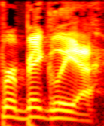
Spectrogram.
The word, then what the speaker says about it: Birbiglia: I can never say his name correctly. Mike Birbiglia. There you go.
